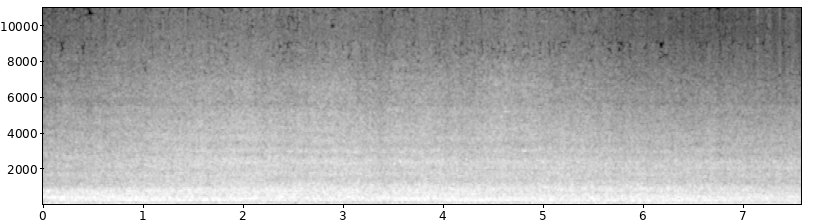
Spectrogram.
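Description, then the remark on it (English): A long freight train rumbles past in a steady, loud, continuous roar of wheels and rolling stock, with a faint rhythmic clatter running through it and no talking. “That was a long one. Freight train, I think.”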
